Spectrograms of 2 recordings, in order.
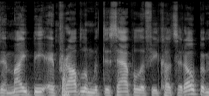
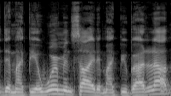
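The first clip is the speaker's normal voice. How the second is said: ordinary talk, nothing marked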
